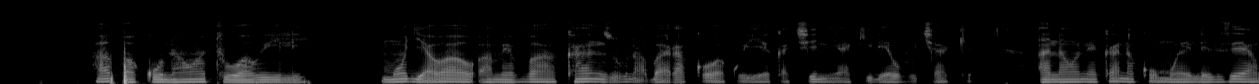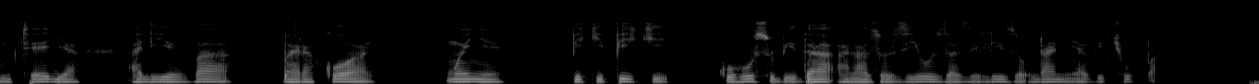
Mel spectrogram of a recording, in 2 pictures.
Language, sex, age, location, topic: Swahili, male, 18-24, Kisii, health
